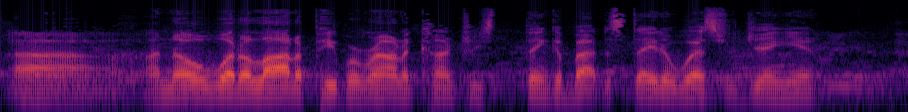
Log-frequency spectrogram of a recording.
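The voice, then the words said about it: West Virginia country twang. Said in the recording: “my country twang”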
